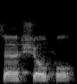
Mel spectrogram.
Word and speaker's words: Schoeffel: So my last name is Schoeffel, pronounced Schoeffel, very German.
